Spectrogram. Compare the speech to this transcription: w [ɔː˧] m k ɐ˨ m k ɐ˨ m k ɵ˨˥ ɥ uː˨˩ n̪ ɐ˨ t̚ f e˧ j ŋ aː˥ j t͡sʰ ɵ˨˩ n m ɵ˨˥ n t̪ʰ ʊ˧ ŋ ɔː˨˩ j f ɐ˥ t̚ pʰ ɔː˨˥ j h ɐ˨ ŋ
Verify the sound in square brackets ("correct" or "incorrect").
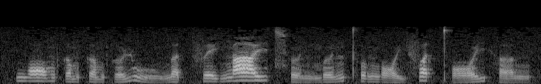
correct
